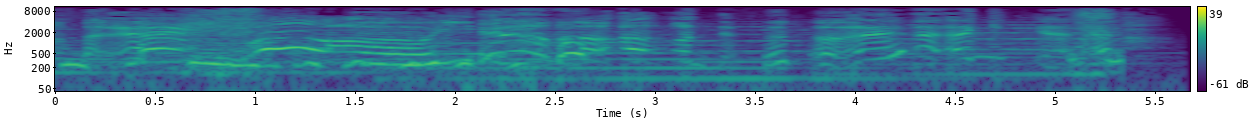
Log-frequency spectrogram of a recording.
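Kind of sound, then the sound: human body sound, person crying and whimpering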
